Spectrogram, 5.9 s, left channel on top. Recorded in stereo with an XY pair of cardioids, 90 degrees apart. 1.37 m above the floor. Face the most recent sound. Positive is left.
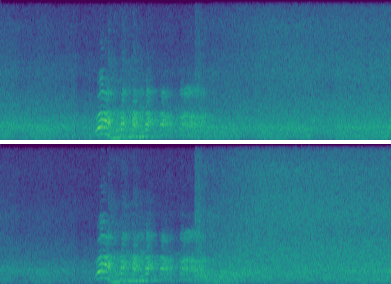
turn(degrees=10)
